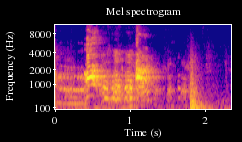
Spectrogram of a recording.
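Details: On its departure day from home in Oyabe, Toyama, Japan, a French Bulldog puppy gives two brief, high-pitched yaps roughly 0.6 seconds apart, followed by a duller, lower burst, then quiet.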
